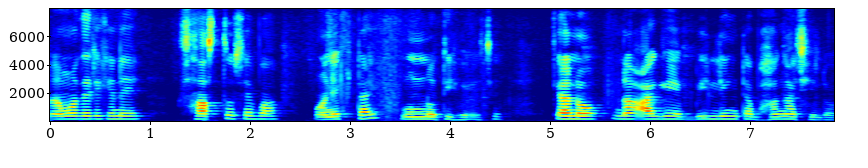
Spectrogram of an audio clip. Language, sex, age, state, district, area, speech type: Bengali, female, 60+, West Bengal, Purba Medinipur, rural, spontaneous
